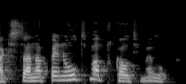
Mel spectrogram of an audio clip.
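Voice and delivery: normal talking voice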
